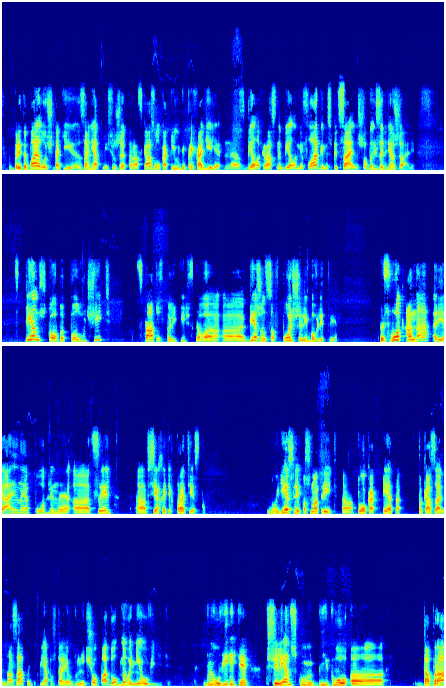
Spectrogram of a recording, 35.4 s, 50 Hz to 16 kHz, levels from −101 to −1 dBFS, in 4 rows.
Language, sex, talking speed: Russian, male, 100 wpm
